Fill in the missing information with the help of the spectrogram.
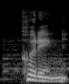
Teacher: D between vowels sounds the same as T between vowels we call that a flap t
